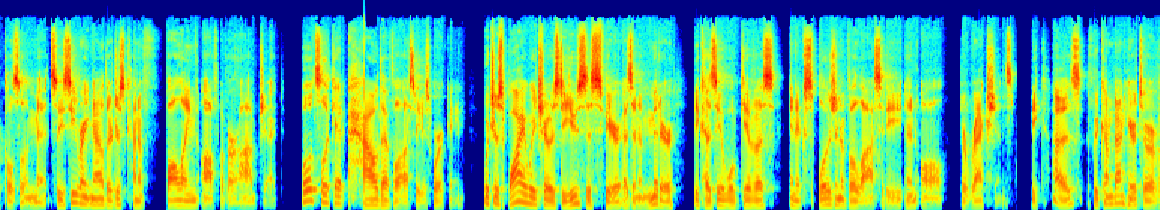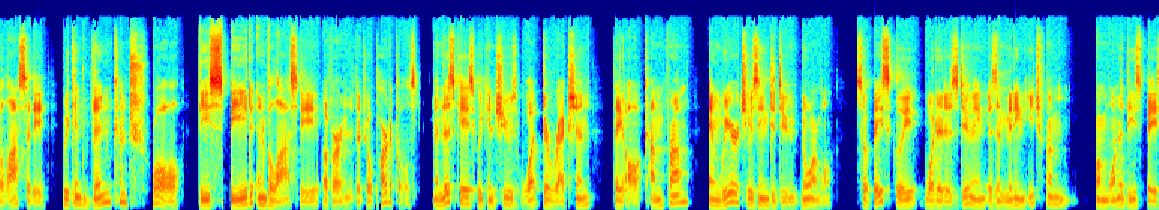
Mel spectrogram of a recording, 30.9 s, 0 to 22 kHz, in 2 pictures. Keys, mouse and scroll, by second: 1.7-6.2 drag, 9.3-12.2 scroll down 9, 12.2-13.7 scroll up 8, 13.9-16.8 drag, 26.1-30.9 middle drag.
